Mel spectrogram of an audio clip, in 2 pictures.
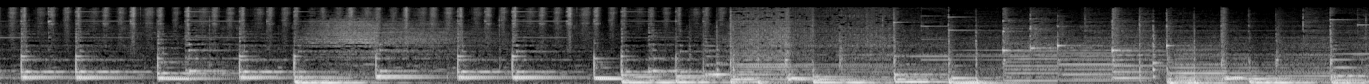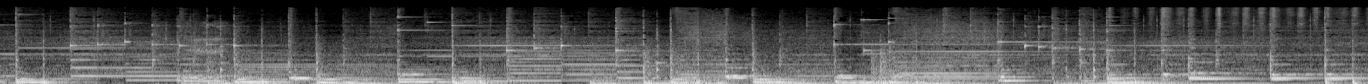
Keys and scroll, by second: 6.6 g, 18.8 z, 25.3 x.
